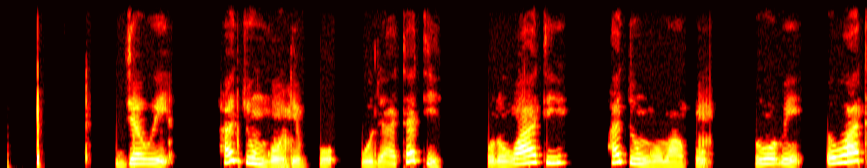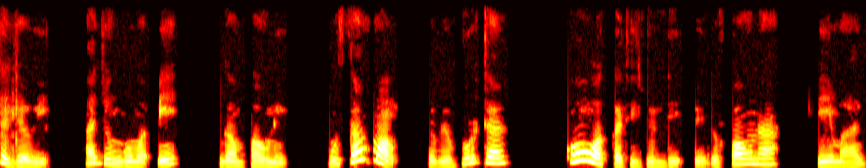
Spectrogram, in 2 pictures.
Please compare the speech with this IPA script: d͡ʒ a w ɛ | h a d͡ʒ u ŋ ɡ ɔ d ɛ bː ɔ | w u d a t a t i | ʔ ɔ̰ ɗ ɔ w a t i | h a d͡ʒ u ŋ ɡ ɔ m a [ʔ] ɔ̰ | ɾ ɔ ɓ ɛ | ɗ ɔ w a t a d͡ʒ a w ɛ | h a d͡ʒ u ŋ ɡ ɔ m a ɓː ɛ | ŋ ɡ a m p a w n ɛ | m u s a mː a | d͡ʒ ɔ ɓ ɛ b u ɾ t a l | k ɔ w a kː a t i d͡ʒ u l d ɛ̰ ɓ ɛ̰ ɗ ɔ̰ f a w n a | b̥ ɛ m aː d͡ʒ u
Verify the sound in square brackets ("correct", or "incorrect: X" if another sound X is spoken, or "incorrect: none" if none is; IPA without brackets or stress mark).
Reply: incorrect: k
